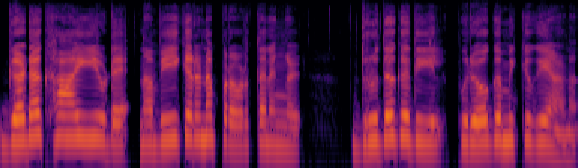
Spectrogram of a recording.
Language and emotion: Malayalam, neutral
